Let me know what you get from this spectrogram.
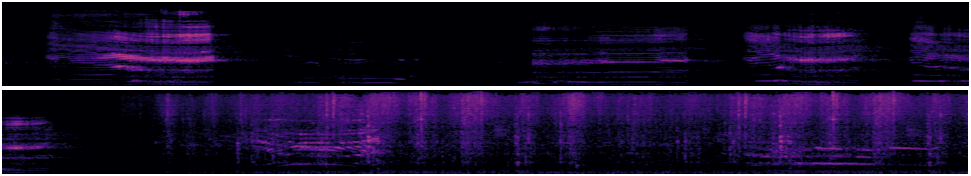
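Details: Rutting red deer at the Orzysz military training ground, Poland, archival: several hoarse, throaty roars in separate bursts. Steady broadband rushing noise takes over in the second half.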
